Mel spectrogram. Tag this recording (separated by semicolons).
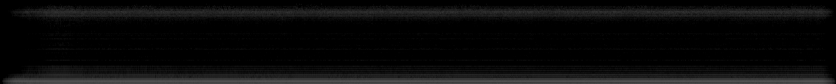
zapping; voltage; watt; design; socket; buzz; sparkling; electrical; sparks; electric; electricity; volt; sound; effects; plug; zap; fuse; shock; audio; glitches; ark; arc; amp; ninja; spark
